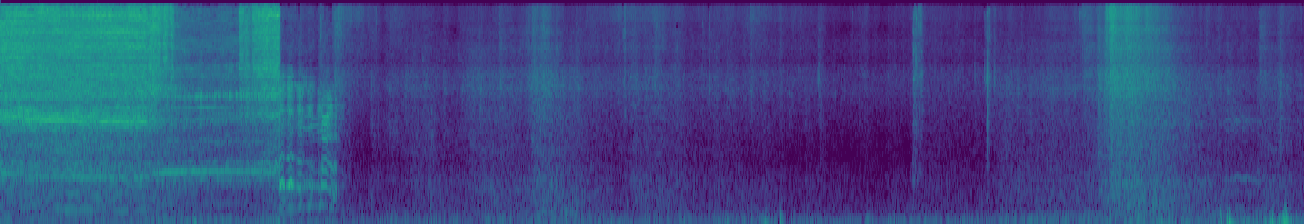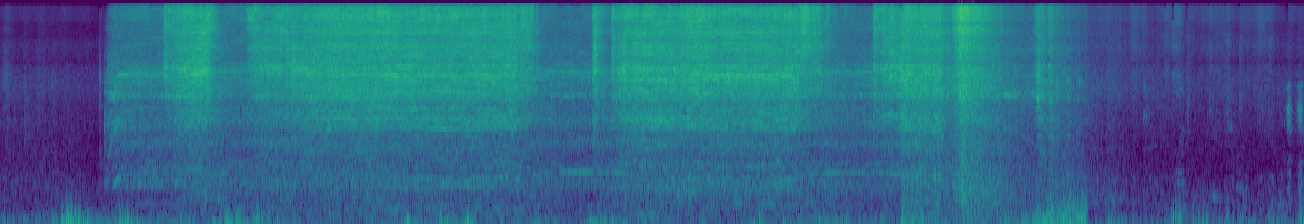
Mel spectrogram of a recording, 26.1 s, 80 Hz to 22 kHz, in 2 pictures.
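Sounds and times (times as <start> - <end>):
power drill running: 0.0 - 2.8, 14.0 - 23.5.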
